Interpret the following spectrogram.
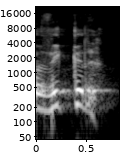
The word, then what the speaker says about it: ذکر: ذکر درست ہے یا ذکر؟ اصل لفظ جو ہے وہ ذکر ہے.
